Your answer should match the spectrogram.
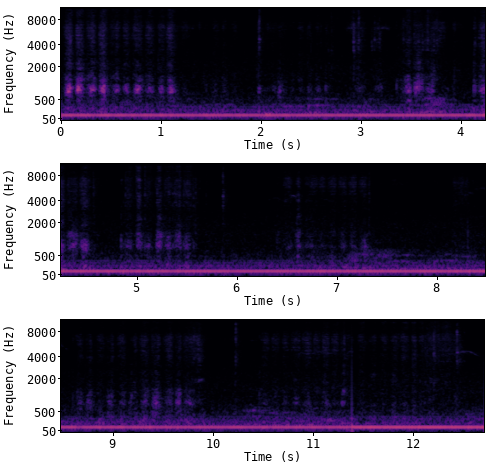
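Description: Mechanical pencil lead scratching across sketchbook paper in short bursts of strokes, with a steady low hum underneath.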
